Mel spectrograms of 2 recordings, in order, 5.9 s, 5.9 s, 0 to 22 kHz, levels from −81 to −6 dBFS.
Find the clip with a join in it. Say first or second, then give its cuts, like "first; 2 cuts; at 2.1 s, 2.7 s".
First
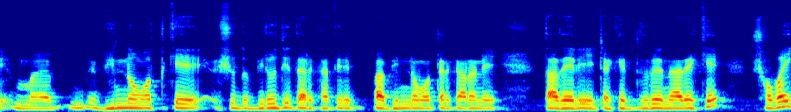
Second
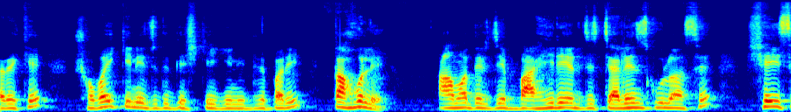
second; 1 cut; at 2.3 s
